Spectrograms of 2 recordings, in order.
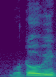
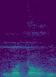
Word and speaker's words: भुटोवी: सबसे पहले तो जो इस फिल्म मैंने कैरेक्टर किया वो अब्दुल भुटोवी का है। भुटोवी। अब इसका उच्चारण कई लोग घुट भी कर रहे हैं, भुटो भी कर रहे हैं।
